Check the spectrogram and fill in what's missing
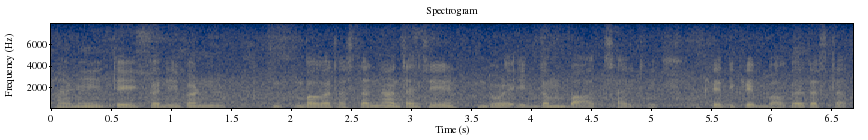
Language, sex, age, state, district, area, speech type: Marathi, male, 18-30, Maharashtra, Ratnagiri, rural, spontaneous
